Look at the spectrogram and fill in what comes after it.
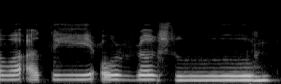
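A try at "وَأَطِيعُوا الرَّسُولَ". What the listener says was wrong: র র র, কি করেন? ওয়া আতিউর রাসূল, রসুল হচ্ছে রসুল, রো না, র সোজা।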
